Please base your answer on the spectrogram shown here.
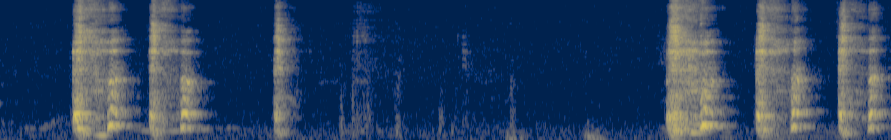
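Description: Two bursts of forceful, harsh coughs, about eight in all, separated by quiet breathing; deliberate coughing to clear the airway.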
